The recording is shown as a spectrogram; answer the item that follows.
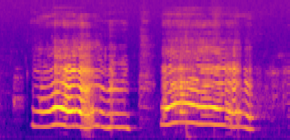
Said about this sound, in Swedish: Du hör någon som ja, låter som ett barn, inte yngre än tio år, börjar att snyfta och gråta förtvivlat.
